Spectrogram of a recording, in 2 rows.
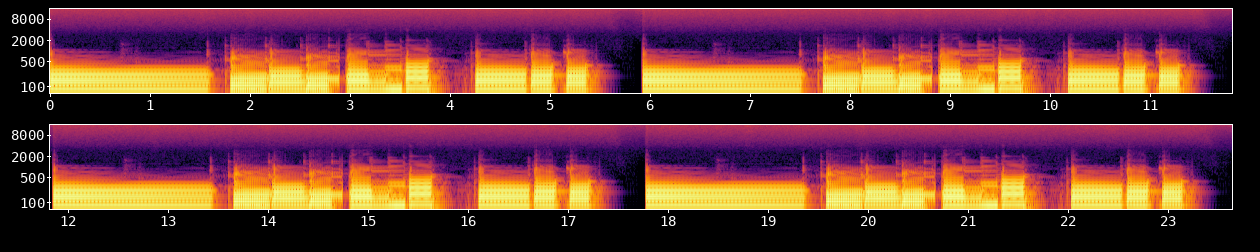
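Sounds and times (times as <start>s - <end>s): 
electro lounge bass: 0.0s - 5.4s, 6.0s - 23.2s.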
